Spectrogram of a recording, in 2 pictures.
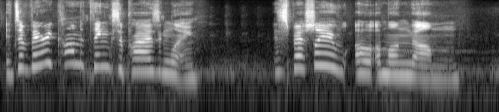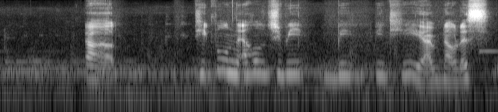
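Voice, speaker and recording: A woman's voice: high voice, lively intonation, measured pace, long pauses, a bit bright, faint music behind. Rambling, swearing young woman streamer. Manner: rambling, swearing, with self-interruptions and laughs. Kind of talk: casual live-stream chat.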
